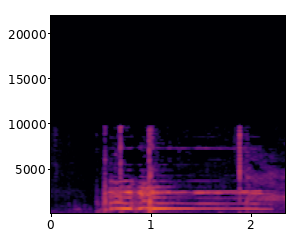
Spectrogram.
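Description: A rooster crows once, a loud, drawn-out cock-a-doodle-doo with a bright harmonic tone, close by and clear, fading after about two seconds with no talking.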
